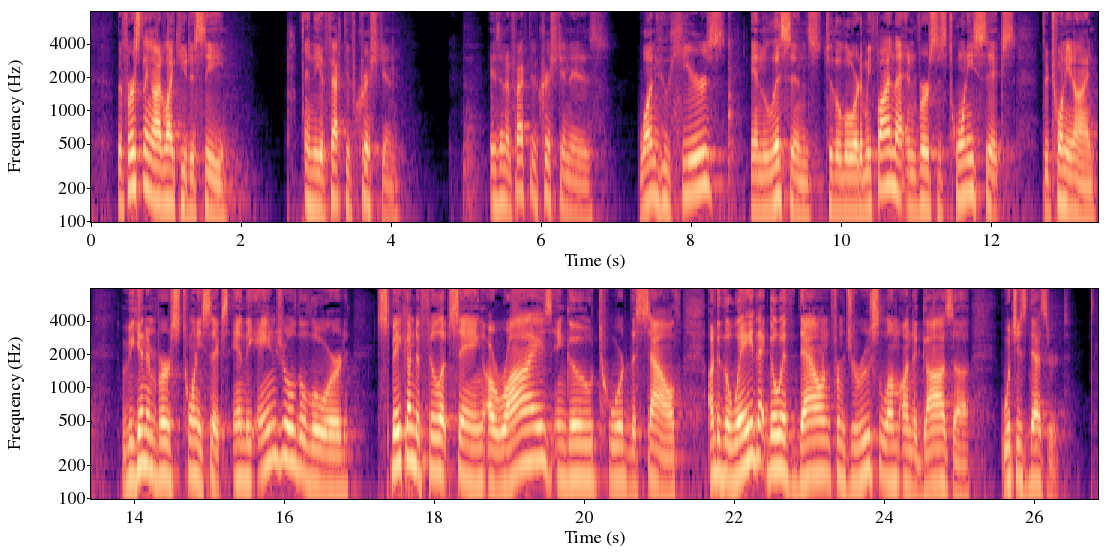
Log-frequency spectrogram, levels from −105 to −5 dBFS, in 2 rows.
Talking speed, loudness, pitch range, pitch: 150 wpm, -17 LUFS, 125-170 Hz, 150 Hz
